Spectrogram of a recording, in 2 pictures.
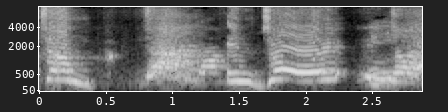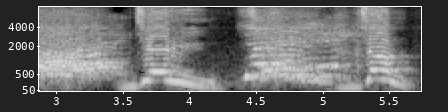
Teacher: ফাইন, ফাইভ, ফ্যাক্টস, ফিলোসফি, জি, জি, আই, জেই, জেই, যে না, বলো জেই, শক্ত করে জেই। জিহ্বার মধ্যভাগ উপরের তালুতে লাগবে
